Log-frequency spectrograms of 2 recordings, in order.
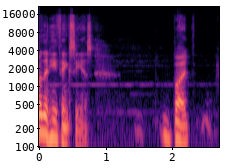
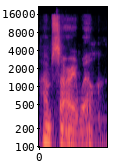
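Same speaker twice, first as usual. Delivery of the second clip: quiet muttering to self; 5 semitones lower, 5 dB quieter than usual. Acted. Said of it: "probably just sitting there and saying".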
